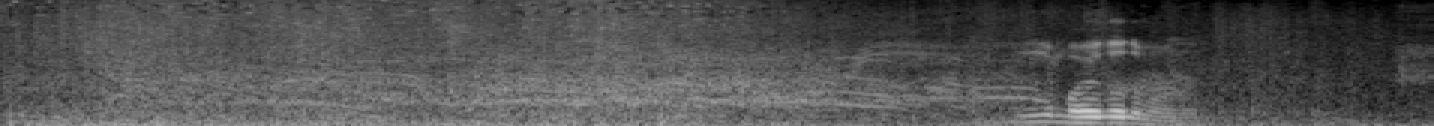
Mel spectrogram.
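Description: Magical battle effects roar and hiss loudly, then fade.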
